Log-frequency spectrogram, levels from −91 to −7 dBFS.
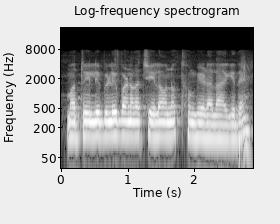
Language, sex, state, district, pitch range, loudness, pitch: Kannada, male, Karnataka, Bidar, 130-135 Hz, -13 LUFS, 130 Hz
